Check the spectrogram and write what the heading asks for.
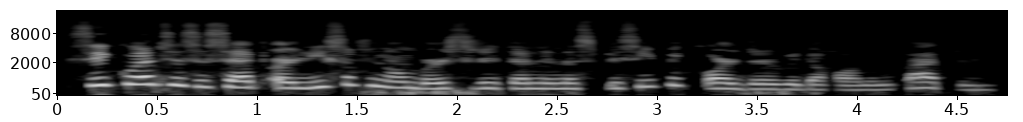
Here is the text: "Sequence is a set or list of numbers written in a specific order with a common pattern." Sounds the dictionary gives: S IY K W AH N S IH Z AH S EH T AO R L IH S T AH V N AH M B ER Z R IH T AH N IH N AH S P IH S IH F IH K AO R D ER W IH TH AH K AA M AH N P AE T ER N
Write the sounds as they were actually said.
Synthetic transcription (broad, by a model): S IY K W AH N S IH S AH S EH T AO R L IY S T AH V N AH M B ER S R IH T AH N IH N AH S P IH S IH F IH K AO R D ER W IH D AH K AA M AH N P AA T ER N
